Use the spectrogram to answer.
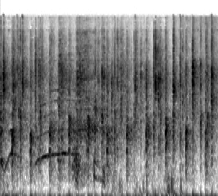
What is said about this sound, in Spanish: Si va a dar un aplauso, de lo fuerte, porque es el rey.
